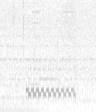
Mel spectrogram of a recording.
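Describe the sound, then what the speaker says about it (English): A telephone ringing inside the video game The Stanley Parable, a single electronic ring burst of rapid warbling pulses lasting about a second over a low ambient hum, fairly clear and alone. "I hear a phone."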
